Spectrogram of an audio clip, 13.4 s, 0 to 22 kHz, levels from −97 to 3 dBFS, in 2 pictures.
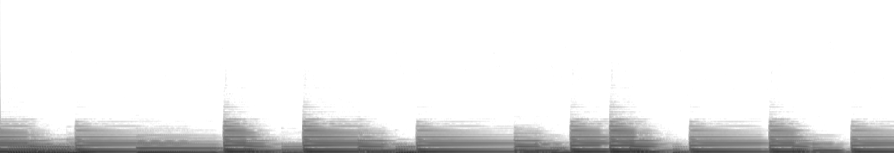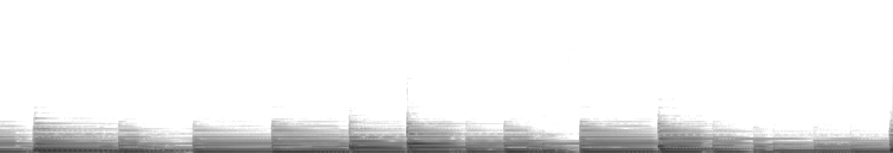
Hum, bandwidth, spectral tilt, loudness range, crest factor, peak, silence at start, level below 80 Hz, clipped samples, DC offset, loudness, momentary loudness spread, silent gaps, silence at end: none; 4.9 kHz; -11 dB/octave; 2 LU; 14 dB; -12 dBFS; 0 s; -54 dBFS; under 0.1%; under 0.1%; -27 LUFS; 7 LU; none; 0 s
